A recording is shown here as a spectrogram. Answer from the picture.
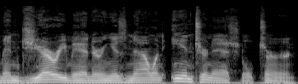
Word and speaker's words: gerrymandering: Not only has he lost his political dignity in history, but But Gerry lost the hard G in his name, and gerrymandering is now an international term for a crime against democracy.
